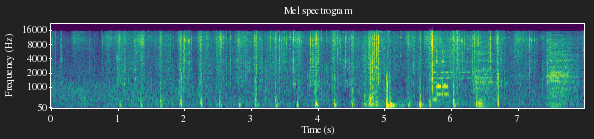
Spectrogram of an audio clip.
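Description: Footsteps crunch on gravel and debris.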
